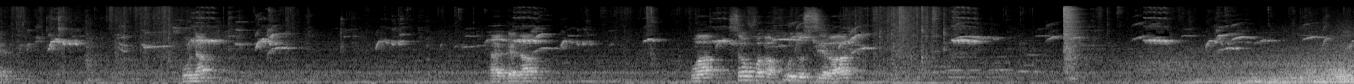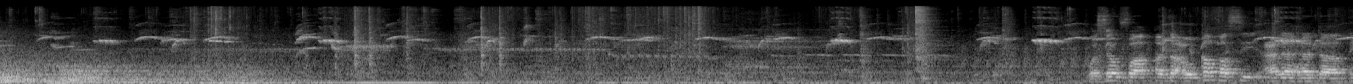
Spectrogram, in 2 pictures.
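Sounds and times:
canaries chirping: 0.0 - 27.0
wings fluttering: 14.7 - 21.0.

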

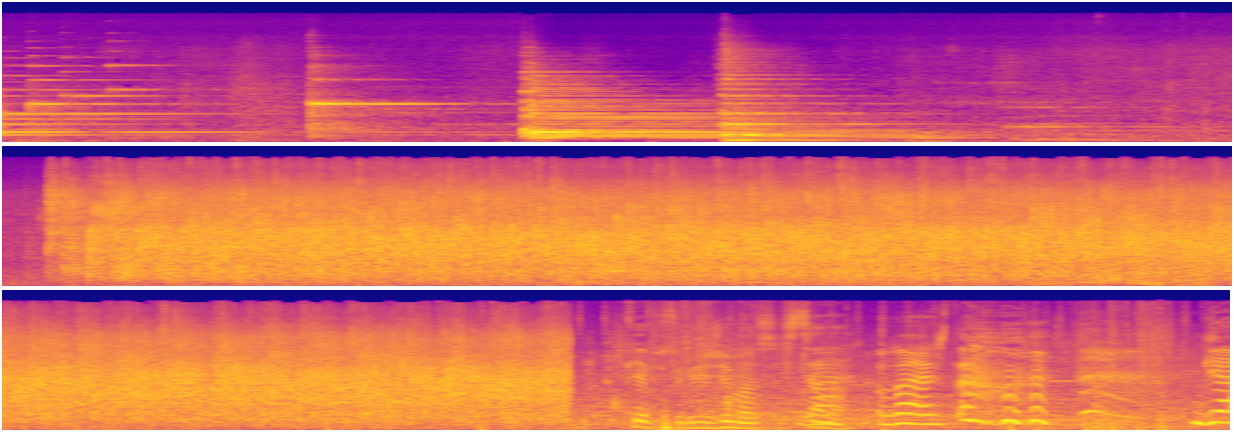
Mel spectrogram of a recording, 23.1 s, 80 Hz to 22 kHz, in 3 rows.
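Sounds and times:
audience applauding: 7.9 - 19.0.

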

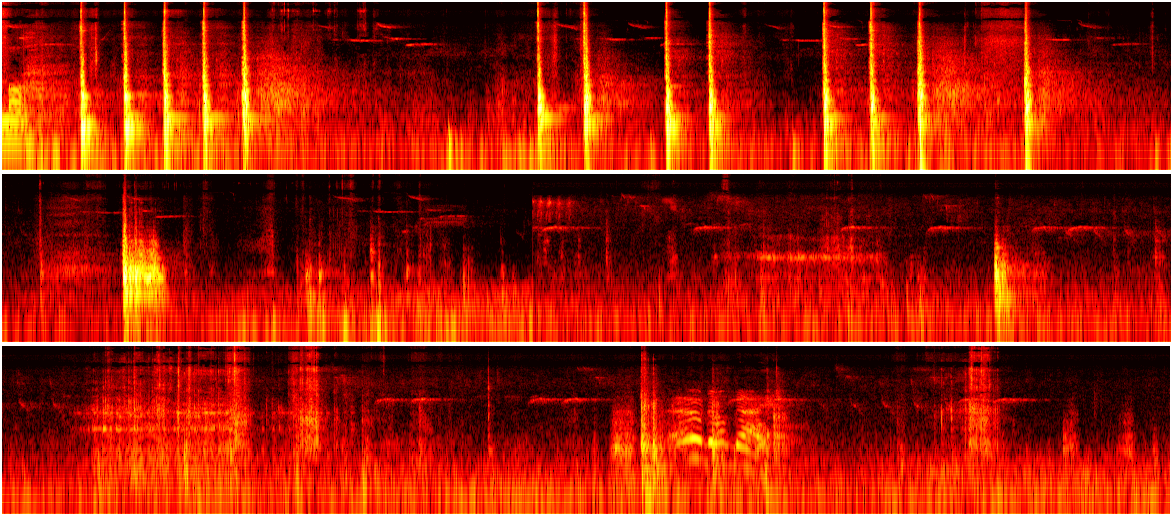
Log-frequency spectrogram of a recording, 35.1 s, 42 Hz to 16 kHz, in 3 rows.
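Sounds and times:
hammer striking nails into wood: 0.8 - 2.9, 5.4 - 7.4, 8.2 - 9.4.

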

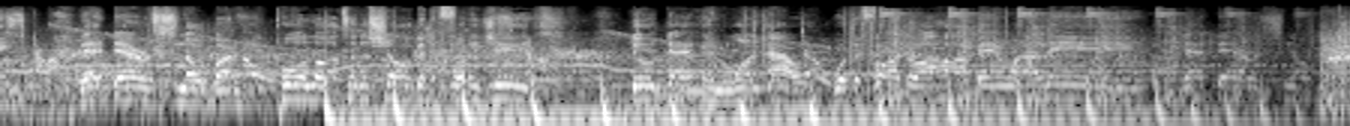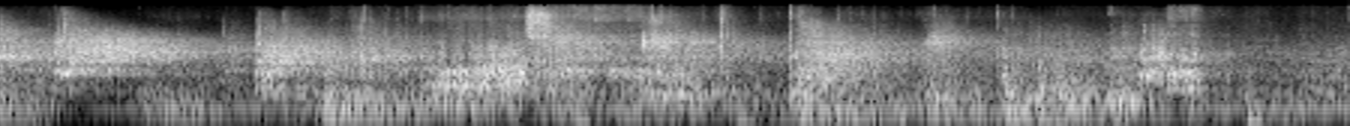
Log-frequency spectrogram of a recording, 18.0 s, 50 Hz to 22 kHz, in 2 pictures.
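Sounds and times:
skateboard rolling: 10.7 - 14.8, 15.5 - 18.0.

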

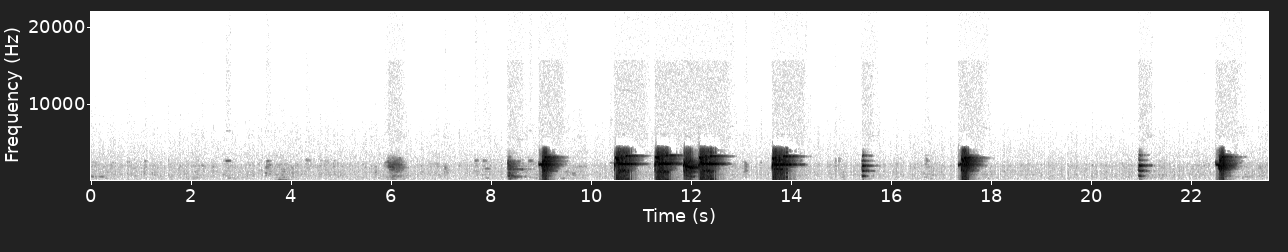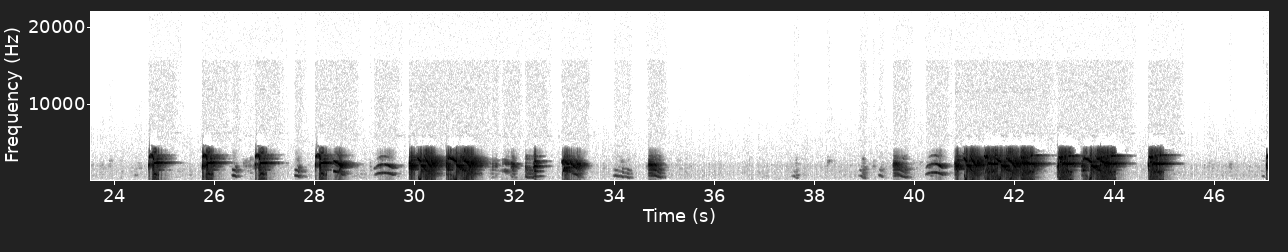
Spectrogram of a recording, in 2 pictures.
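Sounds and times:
parakeets squawking: 10.5 - 12.6, 29.3 - 33.5, 39.0 - 45.1.

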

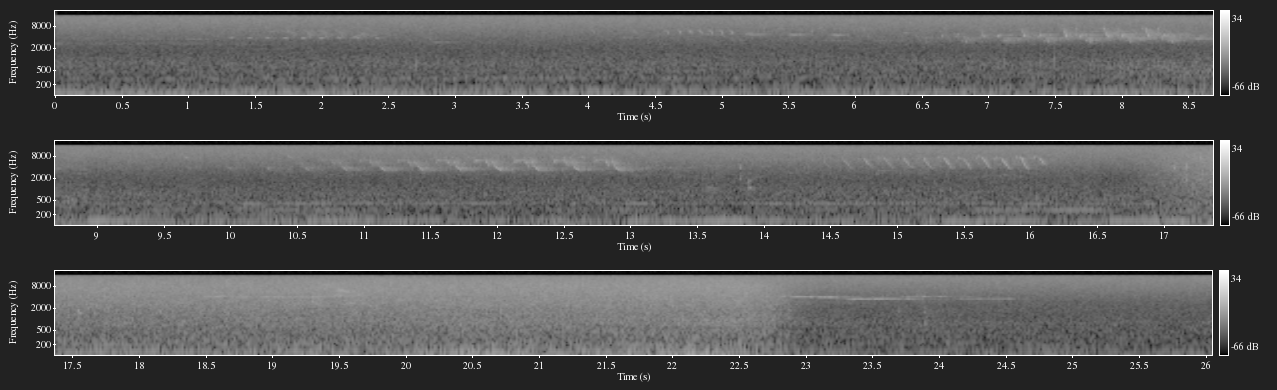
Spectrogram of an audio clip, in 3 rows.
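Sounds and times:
low background rumble: 16.8 - 22.9
songbird high rapid trill: 16.9 - 23.1.

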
